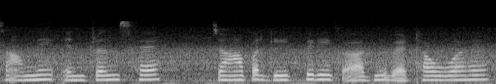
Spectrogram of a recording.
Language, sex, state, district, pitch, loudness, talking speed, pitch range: Hindi, female, Uttar Pradesh, Lucknow, 205 Hz, -15 LUFS, 145 wpm, 195-220 Hz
